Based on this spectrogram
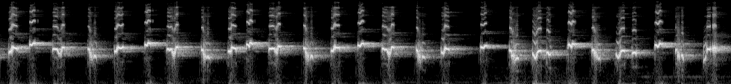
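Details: Energetic song of a yellow-vented bulbul, played to lure other birds: a steady chain of liquid two-part phrases, each step up then down, repeating about four times per second.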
